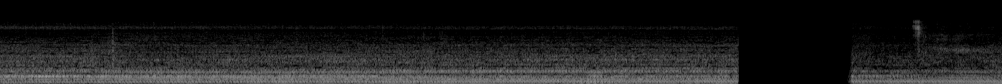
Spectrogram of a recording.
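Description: A pressure washer's engine running with a steady hum and hiss, unchanging throughout. The sound drops out completely for about a second near the end, a gap in the recording, then resumes as before.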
